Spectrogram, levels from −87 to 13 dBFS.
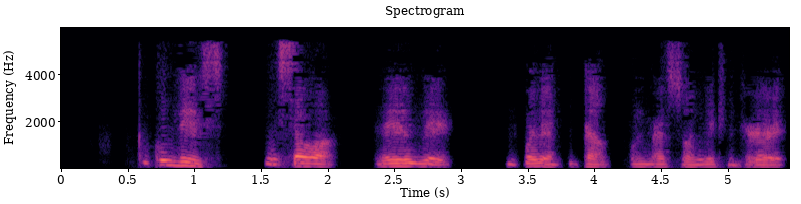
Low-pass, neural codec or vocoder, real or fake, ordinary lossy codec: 5.4 kHz; codec, 16 kHz, 0.5 kbps, FreqCodec, smaller model; fake; MP3, 24 kbps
